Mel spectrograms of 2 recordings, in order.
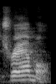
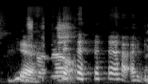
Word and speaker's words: Trammell: And everybody always says Trammell. It's Trammell.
